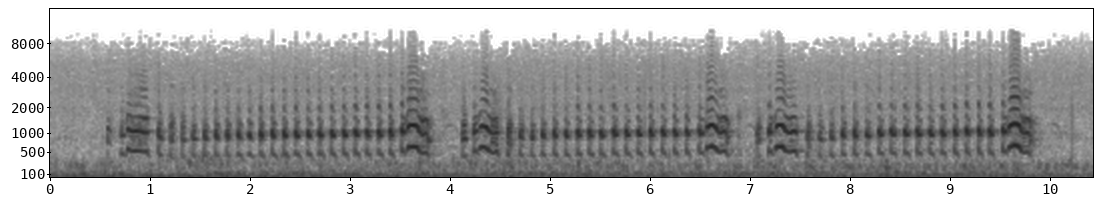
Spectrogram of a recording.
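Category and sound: animal, hen cackling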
